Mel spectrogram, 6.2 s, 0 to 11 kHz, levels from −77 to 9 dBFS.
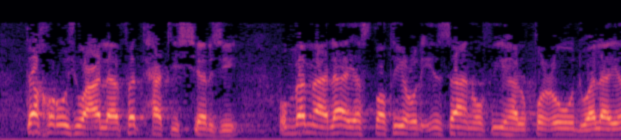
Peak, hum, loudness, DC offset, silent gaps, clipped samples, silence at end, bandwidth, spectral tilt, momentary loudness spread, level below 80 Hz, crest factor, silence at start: -2 dBFS; none; -16 LUFS; 0.9%; none; under 0.1%; 0 s; 6.6 kHz; -5.5 dB/octave; 9 LU; -58 dBFS; 14 dB; 0.05 s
